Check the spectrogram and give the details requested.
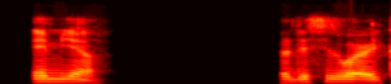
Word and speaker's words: Emia: And then you mentioned earlier, is it pronounced Emia? Yeah, Yeah, you mentioned Emia. Emia.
